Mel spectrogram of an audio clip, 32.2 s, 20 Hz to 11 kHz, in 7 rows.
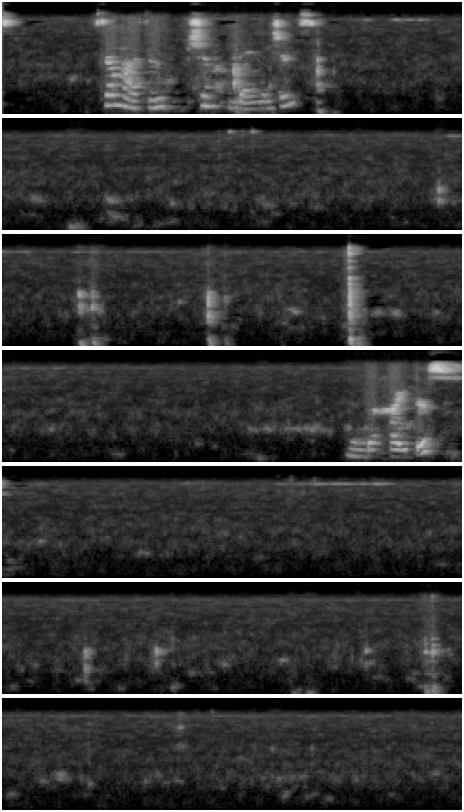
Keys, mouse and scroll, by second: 3.1 Escape, 6.9 click, 7.1 click, 9.9 8, 11.2 2, 12.6 Return, 14.8 middle click, 15.0 middle click, 15.1-16.5 scroll, 21.3 click, 21.6 click, 24.5 1, 25.9 5, 27.2 Return, 29.7 click.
